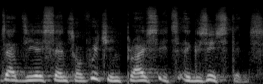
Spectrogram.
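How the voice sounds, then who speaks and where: A man with a French accent, high pitch and a dark, mellow tone. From France. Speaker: spiritual teacher. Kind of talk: philosophical conversation.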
